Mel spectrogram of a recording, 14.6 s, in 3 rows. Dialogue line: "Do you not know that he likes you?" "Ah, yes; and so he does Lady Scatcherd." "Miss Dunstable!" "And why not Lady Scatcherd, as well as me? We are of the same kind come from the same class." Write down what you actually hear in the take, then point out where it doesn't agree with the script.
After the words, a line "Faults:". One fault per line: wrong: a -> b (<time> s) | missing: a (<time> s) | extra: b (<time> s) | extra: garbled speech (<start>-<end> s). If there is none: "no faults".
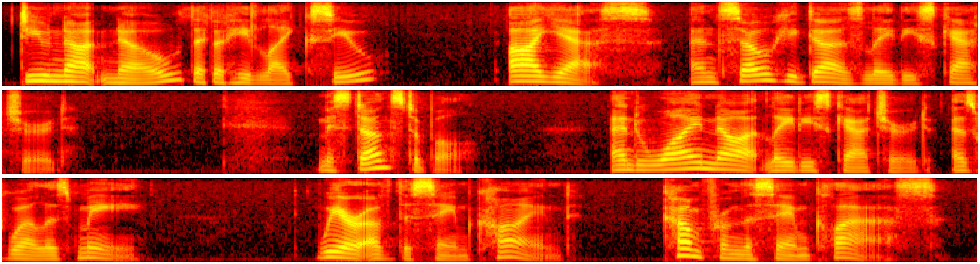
"Do you not know that that he likes you?" "Ah, yes; and so he does Lady Scatcherd." "Miss Dunstable!" "And why not Lady Scatcherd, as well as me? We are of the same kind come from the same class."
Faults:
extra: that (1.0 s)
